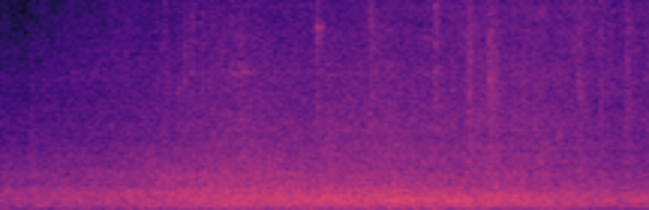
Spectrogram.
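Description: An elevated train rumbles steadily along the tracks, a loud, dense roar of wheels and rail noise that holds constant throughout, with no voices.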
